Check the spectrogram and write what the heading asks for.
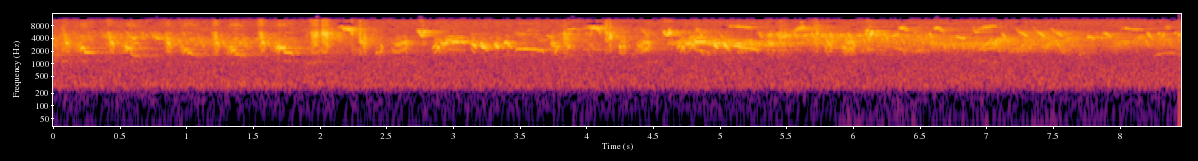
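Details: A dense dawn-like chorus of birds in a Himalayan oak forest in Himachal, India: rapid overlapping chirps, trills and twittering notes pour out continuously and fade slightly toward the end, over a constant background hiss.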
